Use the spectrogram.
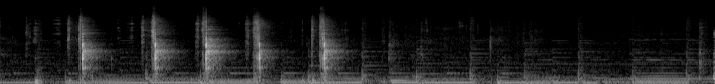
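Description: A knife chops a red onion on a cutting board in a home kitchen, with about half a dozen crisp, close chops landing in a loose rhythm over steady background music.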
